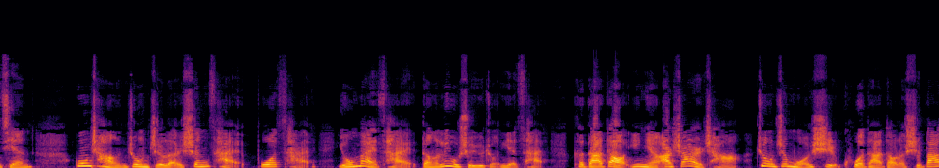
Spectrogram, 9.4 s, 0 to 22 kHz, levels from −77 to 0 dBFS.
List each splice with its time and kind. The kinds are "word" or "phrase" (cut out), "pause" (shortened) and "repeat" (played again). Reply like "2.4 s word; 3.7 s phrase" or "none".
7.5 s pause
